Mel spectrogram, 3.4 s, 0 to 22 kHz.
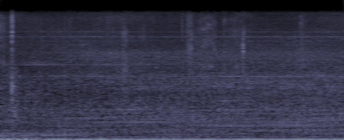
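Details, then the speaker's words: Mazda FC RX-7 rotary with a reconditioned fuel tank and fuel lines possibly hooked up reversed: low steady churning as the starter turns the engine over with no firing. It cranks but won't start, with reversed fuel lines suspected. "so we thought maybe the fuel lines were reversed so we reversed them from reversed yes reversed so i probably need to prime a couple times"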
